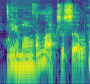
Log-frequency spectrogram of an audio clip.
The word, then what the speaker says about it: amoxicillin: Oh, he had a week's course of amoxicillin. Amox? How do you say it? – Amoxicillin.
